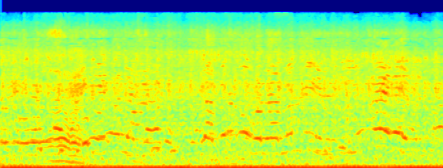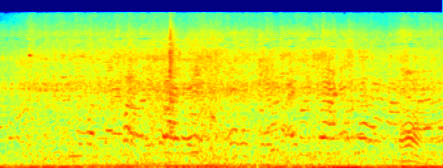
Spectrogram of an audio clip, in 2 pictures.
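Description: An elderly woman sings loudly and with animation close by.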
